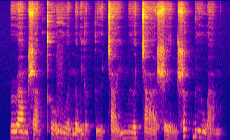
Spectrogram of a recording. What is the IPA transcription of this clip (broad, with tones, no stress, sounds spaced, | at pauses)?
ɹ a˧ m ʂ a˨˩ k̚ t̪ʰ o˨˩˦ v u˨˩ ə̯ n ə˨˩˨ w j ə˨˩ k̚ ʔ ɨ˨˩ c a˨˩˦ j m ɨ˧ ə̯ c aː˨˩˨ ʂ e˨˩ n ʂ ə˦˥ k̚ ɓ ɨ˧ w a˨˩ m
